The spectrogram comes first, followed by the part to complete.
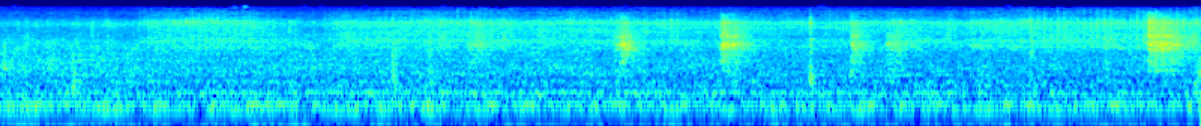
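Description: Heavy-equipment diesel engine running steadily, a low even drone, with a few short sharp noises from site work about four to six seconds in.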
